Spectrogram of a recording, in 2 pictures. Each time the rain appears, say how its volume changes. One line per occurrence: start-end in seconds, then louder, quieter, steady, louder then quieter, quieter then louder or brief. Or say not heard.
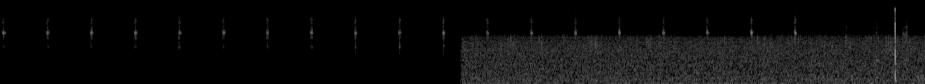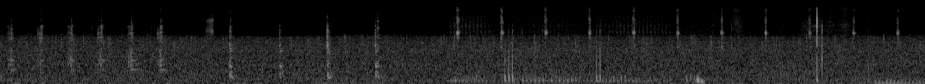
4.6-18.4 steady.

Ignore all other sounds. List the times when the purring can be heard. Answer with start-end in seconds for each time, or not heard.
8.0-9.8, 13.7-18.4.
